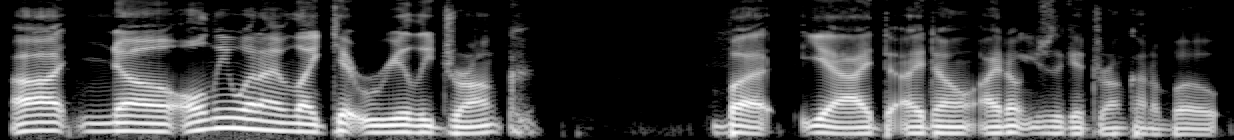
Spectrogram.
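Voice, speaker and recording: A man's voice: on the low side, normal speed, clear, resonant tone, dry recording, clean studio sound. A man chatting casually as a comedy podcast co-host, with a slangy, crude, joking manner.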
